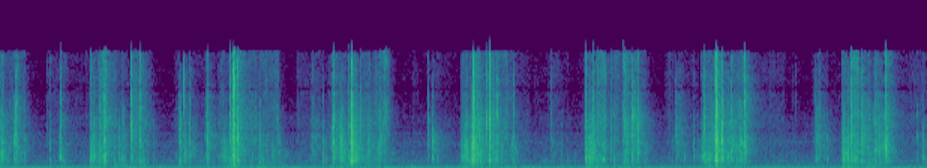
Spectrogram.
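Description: Fingertips flip and brush the glossy pages of a thick, open paper catalog one after another. The result is a run of soft, bright, crinkly swishes and papery rustles in uneven bursts, with quiet pauses between the page turns.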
